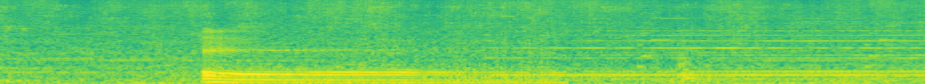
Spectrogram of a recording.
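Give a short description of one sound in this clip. A soft magical hum drones steadily.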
